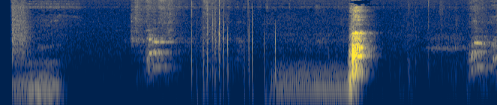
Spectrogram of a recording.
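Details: German Shepherd giving low, harmonic vocalisations: a short deep bark near the start, a drawn-out groaning sound ending in a sharp, louder burst, scattered clicks between, and a brief higher voice-like sound at the end.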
